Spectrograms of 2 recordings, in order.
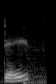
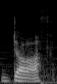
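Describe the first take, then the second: First: The vowel does not rhyme with goth. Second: The vowel rhymes with goth. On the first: The speaker calls it wrong. "you may pronounce it Daith" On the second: The speaker calls it right. "but it is pronounced Doth, like goth"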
